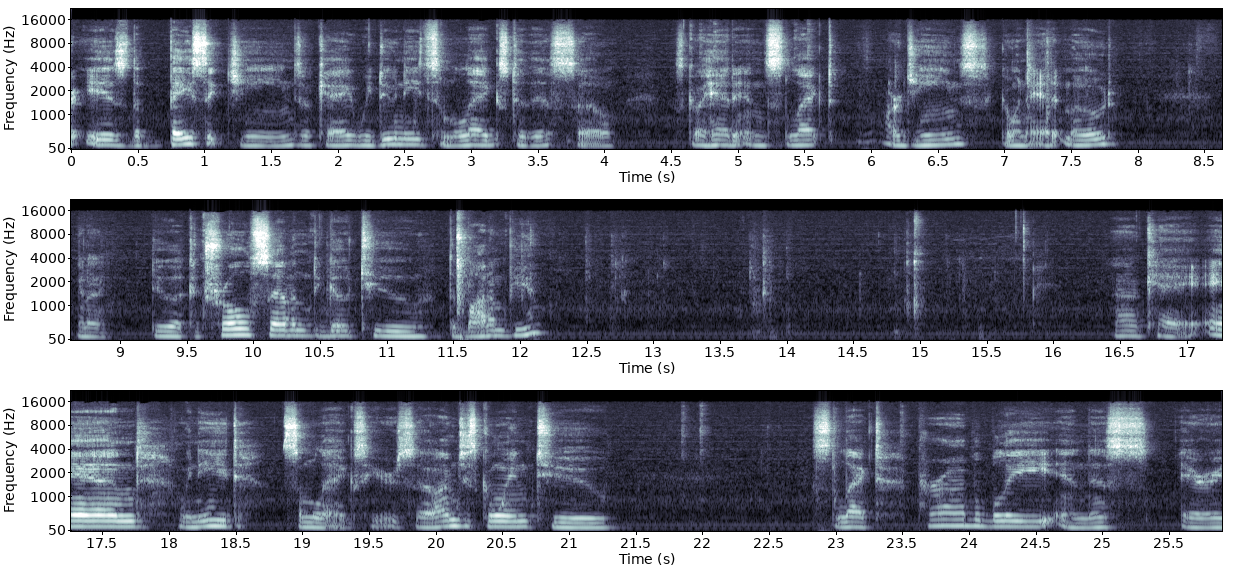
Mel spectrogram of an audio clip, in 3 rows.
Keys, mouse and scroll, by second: 4.6-7.0 drag, 7.0 Tab, 11.4 ctrl+KP_7, 22.8 c, 23.4 c.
